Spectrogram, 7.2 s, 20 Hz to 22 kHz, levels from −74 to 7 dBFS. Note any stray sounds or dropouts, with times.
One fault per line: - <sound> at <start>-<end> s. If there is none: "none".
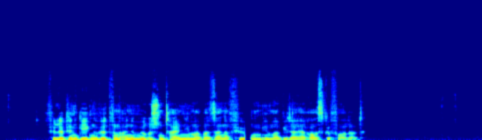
- dropout at 3.7-3.8 s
